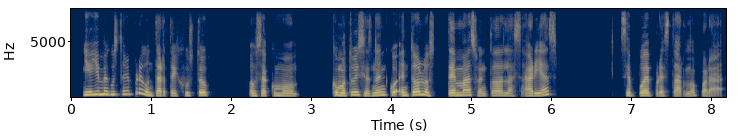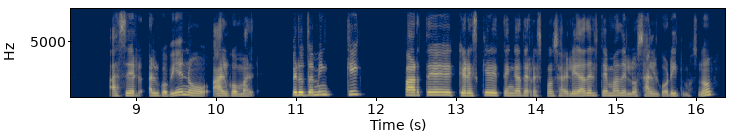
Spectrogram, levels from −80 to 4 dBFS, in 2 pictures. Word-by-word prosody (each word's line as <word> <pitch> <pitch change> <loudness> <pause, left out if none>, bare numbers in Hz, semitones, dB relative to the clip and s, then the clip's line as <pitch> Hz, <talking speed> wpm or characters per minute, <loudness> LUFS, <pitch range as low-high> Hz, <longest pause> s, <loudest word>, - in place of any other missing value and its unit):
Y 250 - +4
oye, 280 +2 +4
me 290 0 +6
gustaría 275 +2 -3
preguntarte 205 - 0
justo 220 +3 0 0.5
o 200 - 0
sea, 195 +1 +1
como 195 -2 -3 0.4
como 210 -3 +4
tú 240 - +1
dices, 220 -6 0
¿no?, 210 - 0
en 240 - +3
cu 250 0 +3
en 225 -1 +1
todos 255 +3 +6
los 240 -7 +1
temas 215 +1 +3
o - - -1
en 180 - -3
todas 200 +1 -1
las 180 -4 -6
áreas 210 +11 +1 0.7
se 205 - -1
puede 205 0 +3
prestar, 170 -1 -3
¿no?, 195 +5 -5
para - - -4 0.5
hacer 195 +2 -2
algo 185 -2 0
bien 235 +8 0
o 185 -5 -2
algo 180 -1 +1
mal. 160 -1 -7 0.5
Pero 235 0 +9
también, 260 +3 0
¿qué 285 +1 -2 0.5
parte 235 0 +4
crees 200 -3 +2
que 225 -2 +2
tenga 195 -1 -3
de 190 -1 -2
responsabilidad 180 +1 -3
el 200 -2 -4
tema 195 +1 -3
de 200 -1 -3
los 160 0 -6
algoritmos, 170 +2 -5
no?, 245 +5 0
205 Hz, 185 wpm, -20 LUFS, 185-235 Hz, 0.7 s, Pero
